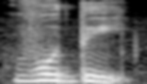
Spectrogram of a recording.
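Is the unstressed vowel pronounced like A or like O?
O. The unstressed vowel sounds like O. This is the Northern dialect form. "in Northern dialects it would be"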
